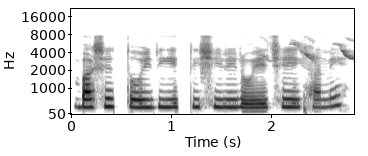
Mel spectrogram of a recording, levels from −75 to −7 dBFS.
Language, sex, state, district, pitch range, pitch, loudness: Bengali, female, West Bengal, Alipurduar, 285-300 Hz, 295 Hz, -20 LUFS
